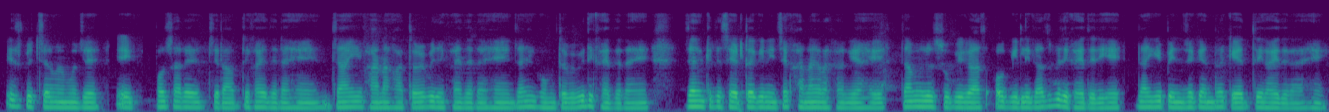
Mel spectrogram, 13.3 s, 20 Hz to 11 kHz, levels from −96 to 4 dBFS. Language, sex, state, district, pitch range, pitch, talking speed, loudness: Hindi, male, Bihar, East Champaran, 110-120 Hz, 115 Hz, 295 wpm, -34 LUFS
